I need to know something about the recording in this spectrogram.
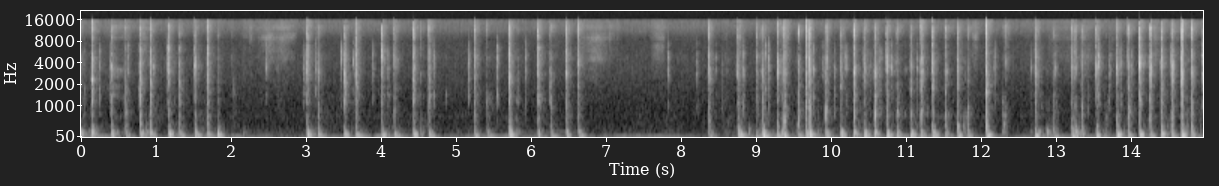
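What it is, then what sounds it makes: Plastic computer keyboard being typed on. Fingertips of both hands type rapidly on the keys of a black plastic desktop keyboard. Quick, dry clicks with a low thump come in bursts, with brief pauses around two and a half seconds and seven to eight seconds. The typing then picks up densely to the end.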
